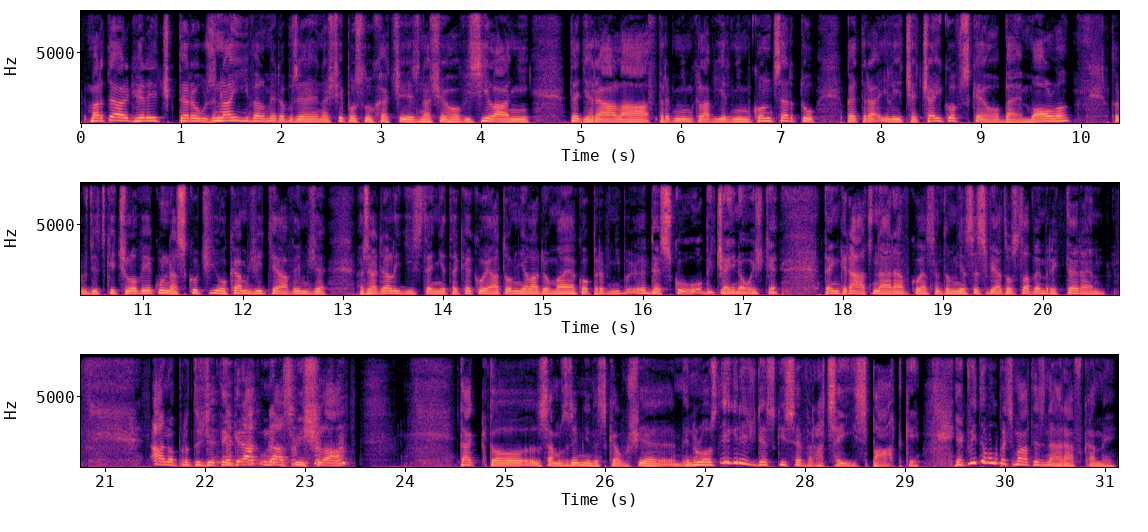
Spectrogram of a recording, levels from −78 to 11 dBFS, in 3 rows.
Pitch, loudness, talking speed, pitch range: 165 Hz, -13 LUFS, 150 wpm, 155-180 Hz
